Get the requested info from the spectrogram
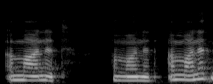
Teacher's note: جلدی جلدی ہم پڑھتے ہیں نا، تو زبر آدھا سا پڑھا جاتا ہے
